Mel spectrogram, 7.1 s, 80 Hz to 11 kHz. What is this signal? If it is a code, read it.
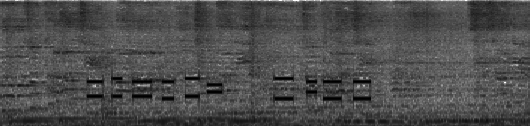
DTMF, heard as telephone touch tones, dialled by hand, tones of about 200 ms, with the noise of a cafe. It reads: 56526* 3022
